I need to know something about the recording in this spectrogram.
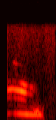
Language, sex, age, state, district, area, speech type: Tamil, female, 60+, Tamil Nadu, Kallakurichi, urban, conversation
